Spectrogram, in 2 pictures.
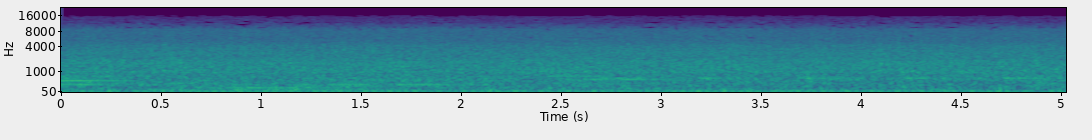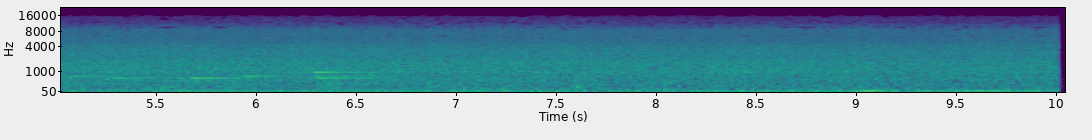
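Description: Rushing creek water tumbling over rocks, a steady hiss, with a few soft held notes of instrumental music faintly over it.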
